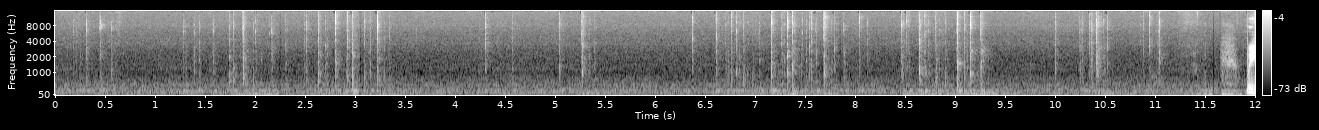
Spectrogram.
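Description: Faint typing on a computer keyboard: scattered keystroke clicks in short runs, over a low steady hum.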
